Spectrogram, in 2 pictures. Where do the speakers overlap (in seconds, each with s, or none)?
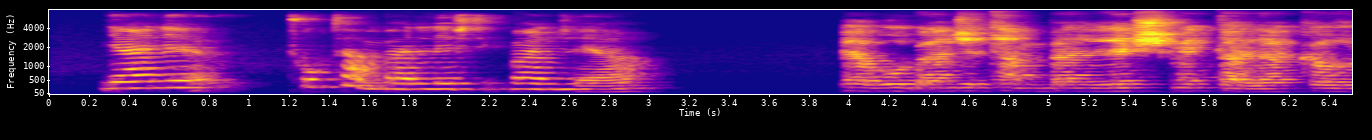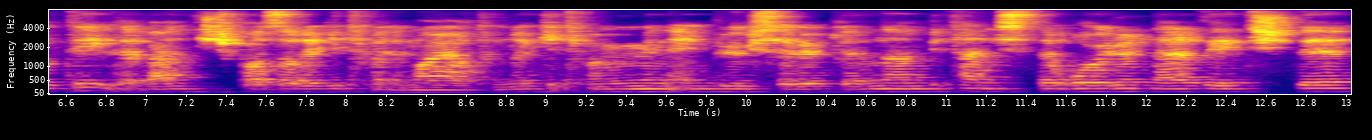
none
